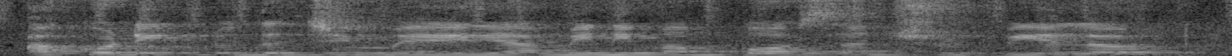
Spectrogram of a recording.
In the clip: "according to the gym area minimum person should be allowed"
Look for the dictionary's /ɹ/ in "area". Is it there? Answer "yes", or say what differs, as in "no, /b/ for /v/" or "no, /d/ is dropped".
no, /l/ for /ɹ/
